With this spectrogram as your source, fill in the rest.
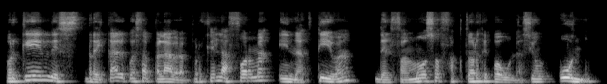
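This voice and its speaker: A man's voice: medium pitch, animated, moderate pace, slightly rough. A man giving a recorded medical class, often asking the students a question and answering it himself, with playful everyday comparisons. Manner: asks and answers his own questions, playful analogies. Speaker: medical lecturer.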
